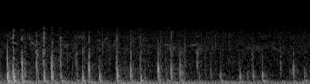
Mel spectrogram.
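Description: Horse hooves clip-clop in a steady walking rhythm, a quick string of sharp hollow knocks at moderate loudness, with no voices over them.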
